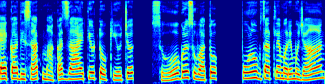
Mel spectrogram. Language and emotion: Goan Konkani, fearful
